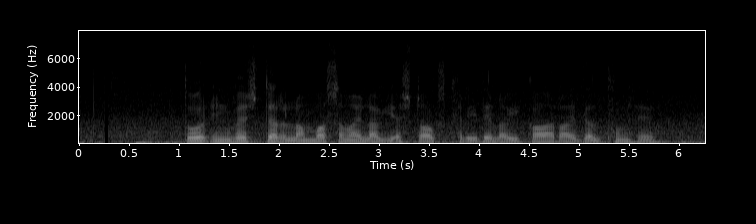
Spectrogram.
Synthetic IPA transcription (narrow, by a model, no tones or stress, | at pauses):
t̪oːɾʔɪnʋeːsʈəɾləmbasəməjlaːɡisʈɔːkskʰɐɾiːd̪elaːɡikaːɾaːjd̪ɐlt̪ʰunɦeː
